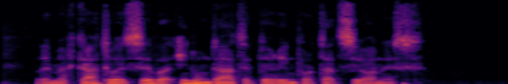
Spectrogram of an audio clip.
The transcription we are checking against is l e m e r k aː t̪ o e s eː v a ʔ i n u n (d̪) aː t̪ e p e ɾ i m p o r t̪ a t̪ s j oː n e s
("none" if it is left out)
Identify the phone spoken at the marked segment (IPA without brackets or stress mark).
d̪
